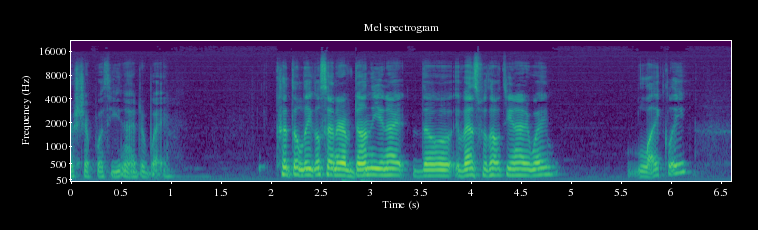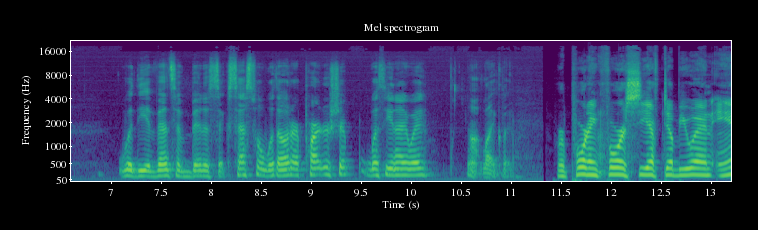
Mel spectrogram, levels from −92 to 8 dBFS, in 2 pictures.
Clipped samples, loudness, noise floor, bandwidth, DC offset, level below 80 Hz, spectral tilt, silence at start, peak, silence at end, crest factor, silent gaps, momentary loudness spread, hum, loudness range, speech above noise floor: under 0.1%; -16 LUFS; -53 dBFS; 19 kHz; under 0.1%; -52 dBFS; -4 dB/octave; 0 s; 0 dBFS; 0 s; 18 dB; none; 16 LU; none; 7 LU; 37 dB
